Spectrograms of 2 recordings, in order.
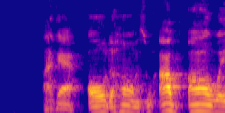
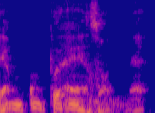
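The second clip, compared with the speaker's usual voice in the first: quiet retold threat; 5 semitones lower, 12 dB quieter, faster than usual. Quiet threat to cursing man.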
